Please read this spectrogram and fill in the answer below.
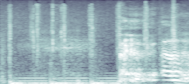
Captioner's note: burp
